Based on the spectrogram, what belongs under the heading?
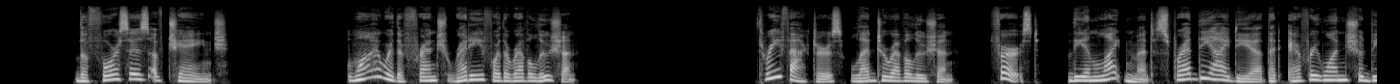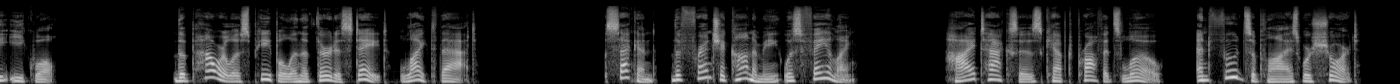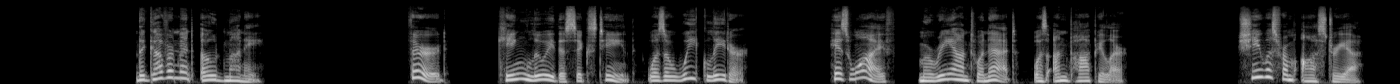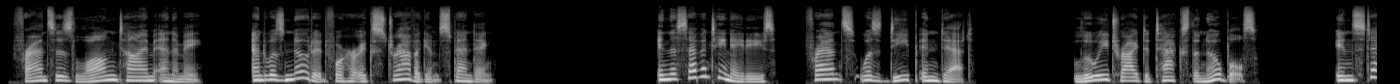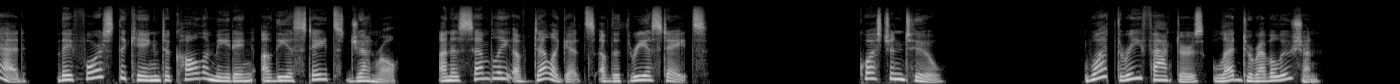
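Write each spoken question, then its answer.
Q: What three factors led to revolution?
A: Enlightenment ideas of equality, a failing economy, and a weak king (Louis XVI)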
